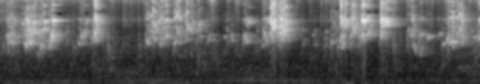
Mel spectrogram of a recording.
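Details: Caged lovebirds in a busy colony aviary shared with finches and quail, kept as mental training for contest birds: harsh, high chattering squawks in dense bursts, with brief quieter gaps between flurries.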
